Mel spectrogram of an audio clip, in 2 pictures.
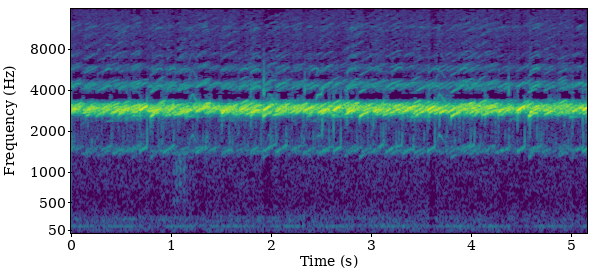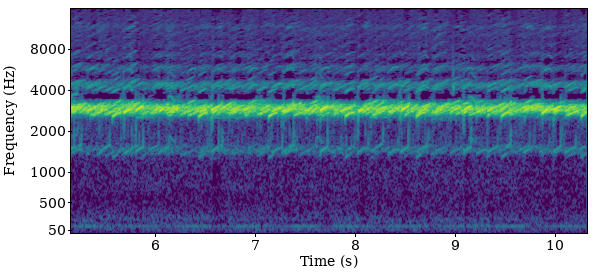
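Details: Night chorus of spring peepers at a frog pond in early spring, many high piping calls merging into a continuous shrill ringing that holds steady throughout, over a soft low background drone.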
